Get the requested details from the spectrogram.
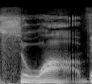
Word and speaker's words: Soave: It's probably something dumb like Suave. It's spelled S-O-A-V-E. – It's Robbie Sauve. – No, I'm telling you, he's... – It's Suave. It's Robbie Suave. – Suave. – It's Robbie Suave. – It's French.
